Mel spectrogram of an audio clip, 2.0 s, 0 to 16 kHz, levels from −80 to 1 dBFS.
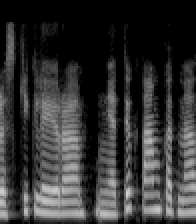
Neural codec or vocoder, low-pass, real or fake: codec, 24 kHz, 0.9 kbps, DualCodec; 10.8 kHz; fake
